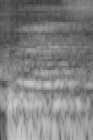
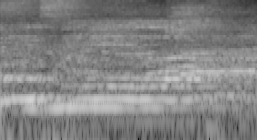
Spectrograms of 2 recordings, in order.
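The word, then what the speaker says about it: بسم الله: Teman-teman, kok jadinya bes ya? Kan harusnya apa? Harusnya bacanya apa? Bes apa bis? Bis gimana sih? Bes. Masa bes ya teman-teman? Ulangi yuk, bis ya, bukan bes yuk.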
